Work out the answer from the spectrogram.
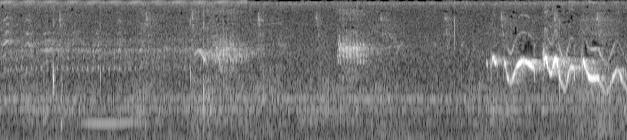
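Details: Rufous-browed Peppershrike at Las Macanas Marsh: after a quiet stretch with faint distant notes, one loud rich warbled phrase of quickly rising and falling whistles fills the last second and a half.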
